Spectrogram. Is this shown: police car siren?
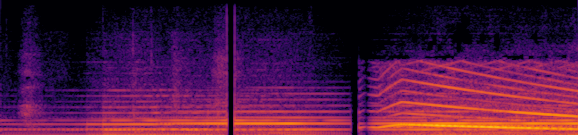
yes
